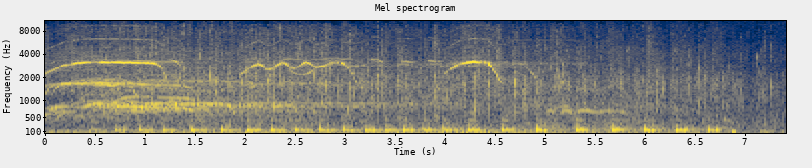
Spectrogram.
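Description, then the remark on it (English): An audience gives a speaker one more round of applause, clapping loudly and steadily for several seconds, with high whistles and cheering rising above the dense clapping before it gradually thins out toward the end. “Can we just give her one more round of applause?”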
